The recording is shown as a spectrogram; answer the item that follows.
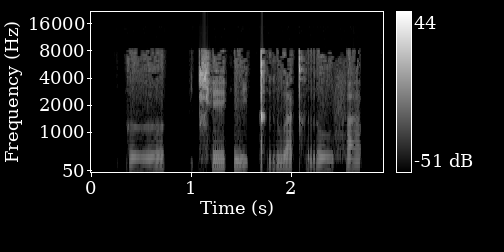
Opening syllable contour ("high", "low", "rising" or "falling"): rising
